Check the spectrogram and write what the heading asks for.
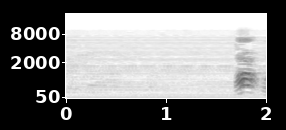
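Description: Steady electrical mains hum in the recording, with a man's voice starting loudly near the end.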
